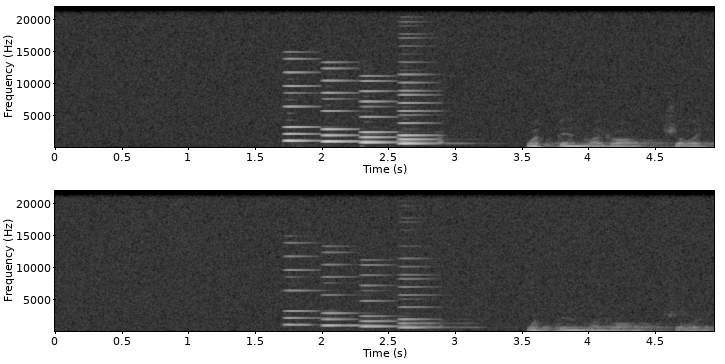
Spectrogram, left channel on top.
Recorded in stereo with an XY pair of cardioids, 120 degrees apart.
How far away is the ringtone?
About 0.6 m.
